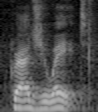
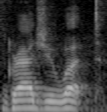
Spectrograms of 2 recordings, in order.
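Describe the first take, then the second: First: The last syllable sounds like 'ate'. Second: The last syllable sounds like 'ut'. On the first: It is the verb for finishing a degree. "This is the the verb of it. ... Think about the verb ate" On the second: It is a person who has earned a degree. "it's graduate. Ut"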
